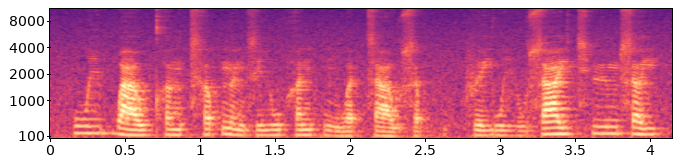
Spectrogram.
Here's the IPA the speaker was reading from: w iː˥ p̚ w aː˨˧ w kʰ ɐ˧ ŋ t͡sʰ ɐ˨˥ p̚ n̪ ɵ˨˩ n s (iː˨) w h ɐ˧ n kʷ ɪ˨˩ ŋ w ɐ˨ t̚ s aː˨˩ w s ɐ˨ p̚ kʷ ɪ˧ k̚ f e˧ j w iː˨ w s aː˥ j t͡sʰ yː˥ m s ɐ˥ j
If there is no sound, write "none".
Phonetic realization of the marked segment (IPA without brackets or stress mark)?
iː˨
